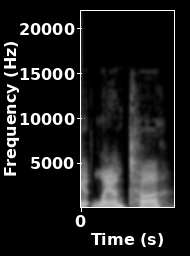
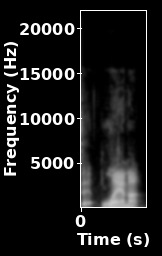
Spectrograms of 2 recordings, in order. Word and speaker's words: Atlanta: If you say Atlanta with the hard T, we're like, yeah, you're not from here. Ah. It's Atlanta. Atlanta. That's how it's spread. Atlanna. Atlanta. That's how you say it.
